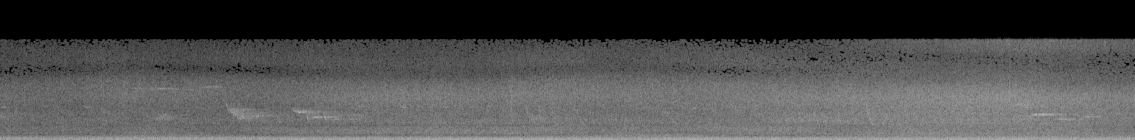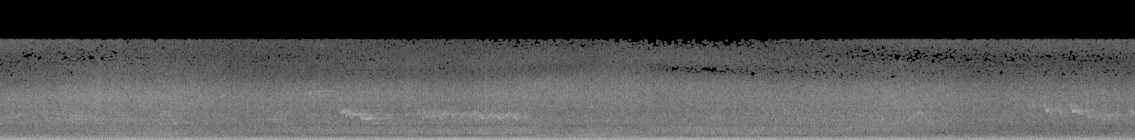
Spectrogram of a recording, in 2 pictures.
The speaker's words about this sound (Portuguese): Foi justamente a pouca luminosidade de algumas de suas áreas, acentuada pela névoa frequente, que deu ao local o nome de Floresta Negra. Fechamos os olhos e ficamos escutando o som do vento e o canto sutil dos pássaros.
